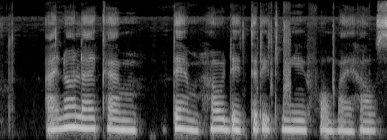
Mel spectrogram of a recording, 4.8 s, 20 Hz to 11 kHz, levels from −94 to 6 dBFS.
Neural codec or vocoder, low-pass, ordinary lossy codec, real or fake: none; none; none; real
